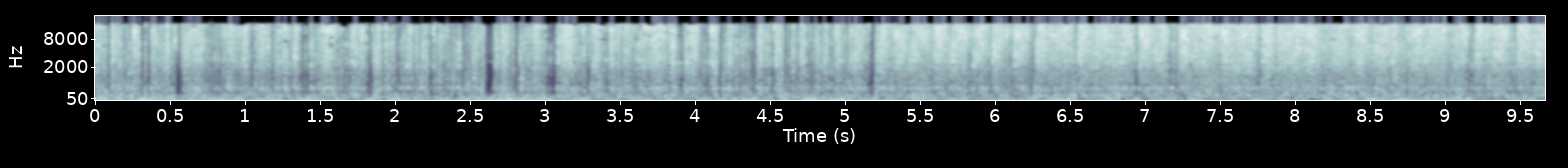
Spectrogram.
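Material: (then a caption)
Metal mesh. Long acrylic nail tips scratch and tap fast on a hollow metal mesh microphone grille. The result is a loud, continuous, dense rasping crackle with a heavy booming low end and bright, sharp clicks running through the whole clip.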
